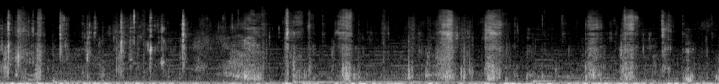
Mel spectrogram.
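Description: Close-miked eating of tender roast chicken: wet chewing, lip smacks and mouth clicks. Underneath runs background music with a steady low bass that changes note a couple of times.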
